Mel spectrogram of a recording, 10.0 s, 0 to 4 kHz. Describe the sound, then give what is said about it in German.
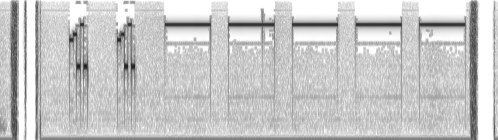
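Emergency dispatch alert tones alerting fire brigade unit Florian Remschütz 43.1: a few clicks and two quick bursts of chirping tones, then a steady series of six long, even electronic beeps with short gaps, loud and clear, no voices. “Alarmierung für Florian Remschütz 43.1.”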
